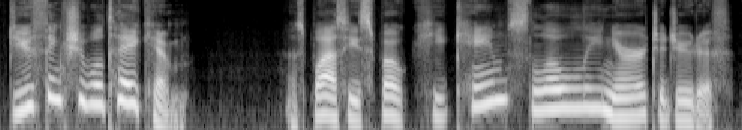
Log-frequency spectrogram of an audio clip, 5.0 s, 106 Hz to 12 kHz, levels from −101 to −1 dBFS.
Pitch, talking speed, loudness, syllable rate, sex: 210 Hz, 195 wpm, -17 LUFS, 5.1 syllables/s, female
